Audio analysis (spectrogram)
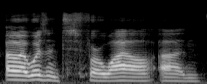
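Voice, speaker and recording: A young woman from Long Beach, California, talks through her musical past in a relaxed interview. Her speech is loose and chatty, packed with fillers and slang. She is blunt and drops the odd curse without a second thought. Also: on the low side, measured pace. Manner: blunt, slangy, swears casually. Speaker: punk band singer, interview guest. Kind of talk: casual storytelling interview.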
